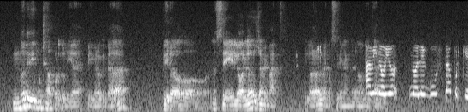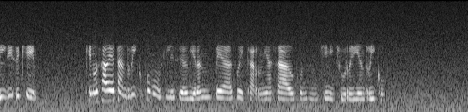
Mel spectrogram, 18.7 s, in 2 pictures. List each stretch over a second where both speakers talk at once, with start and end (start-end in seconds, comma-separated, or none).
none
